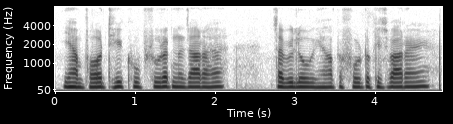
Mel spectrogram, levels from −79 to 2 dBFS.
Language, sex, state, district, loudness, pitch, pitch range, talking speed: Hindi, male, Madhya Pradesh, Bhopal, -16 LUFS, 155 Hz, 155-160 Hz, 160 wpm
